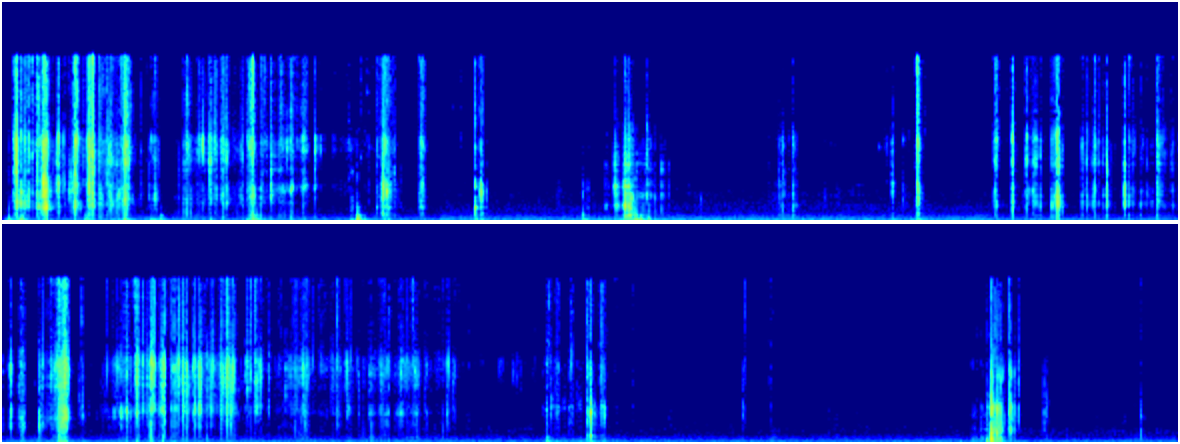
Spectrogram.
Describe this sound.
Crashing eggs
Crashing, eggy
